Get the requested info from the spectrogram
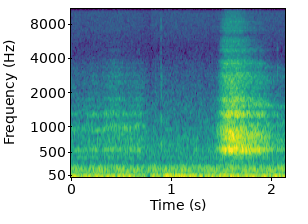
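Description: A person's audible breath close to the microphone: a short, breathy intake or sigh about one and a half seconds in, before speaking.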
